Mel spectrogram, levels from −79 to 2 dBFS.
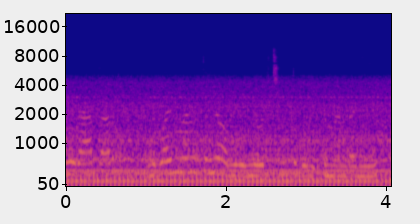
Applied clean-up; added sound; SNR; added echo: none; Engine / Aircraft; -4 dB; none.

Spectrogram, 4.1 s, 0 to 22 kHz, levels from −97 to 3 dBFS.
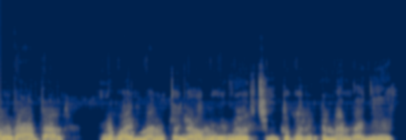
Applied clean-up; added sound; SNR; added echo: neural mask model Resemble Enhance denoiser.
